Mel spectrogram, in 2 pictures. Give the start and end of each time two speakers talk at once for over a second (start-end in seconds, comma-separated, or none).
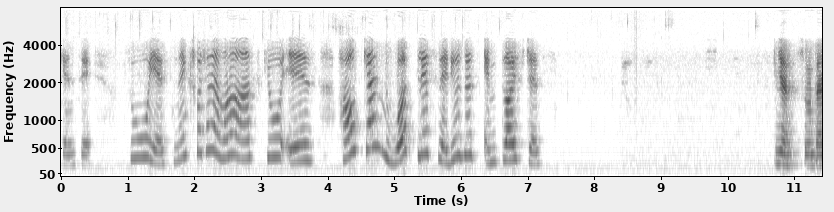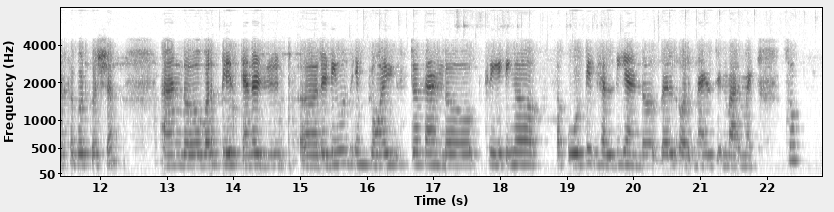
none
